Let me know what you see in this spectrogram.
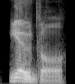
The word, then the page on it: yodel: British English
